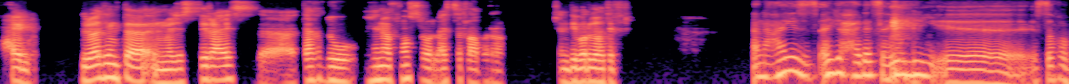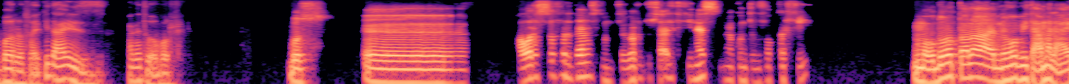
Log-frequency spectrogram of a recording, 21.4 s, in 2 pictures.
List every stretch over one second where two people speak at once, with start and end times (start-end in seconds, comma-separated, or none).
none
